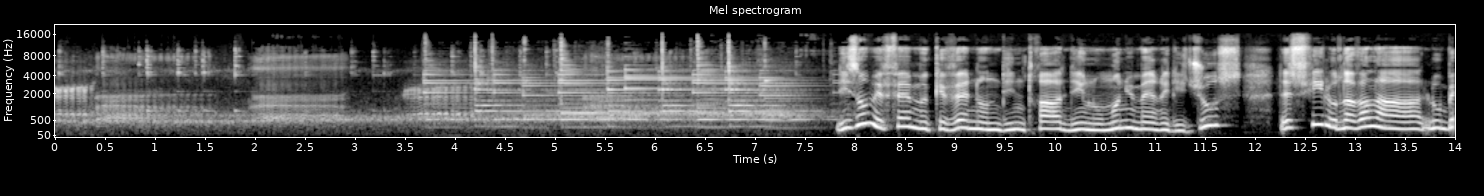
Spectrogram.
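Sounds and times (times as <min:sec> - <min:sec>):
sheep bleating: 0:00.0 - 0:04.7
clinking sounds: 0:00.0 - 0:07.9
sheep flock noise: 0:03.2 - 0:08.1
speech: 0:07.8 - 0:13.9.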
